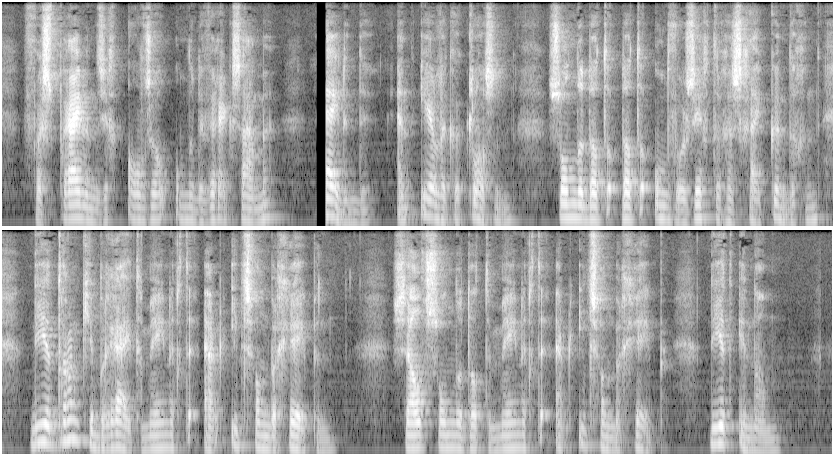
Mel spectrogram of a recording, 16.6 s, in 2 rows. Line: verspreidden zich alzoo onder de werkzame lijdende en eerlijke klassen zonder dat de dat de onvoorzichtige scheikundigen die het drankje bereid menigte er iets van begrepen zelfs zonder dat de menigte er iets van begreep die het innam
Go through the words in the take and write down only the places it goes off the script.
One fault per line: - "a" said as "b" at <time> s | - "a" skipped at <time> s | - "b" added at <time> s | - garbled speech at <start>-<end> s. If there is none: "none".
none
